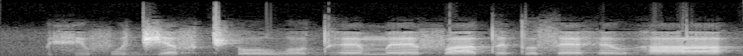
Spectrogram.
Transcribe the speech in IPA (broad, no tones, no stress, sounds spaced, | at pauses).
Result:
fʲ u f u d͡ʒ ɛ f t͡ʃʼ o w o dʱ ɛ m ɛ f a t ɛ t o s ɛ ɦ ɛ ʊ̯ ɦ a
